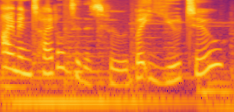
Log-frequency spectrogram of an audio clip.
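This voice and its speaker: A woman's voice: sits high, big pitch swings, normal speed, over music. A woman as a haughty, curt house cat. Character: haughty, independent, bitter female house cat. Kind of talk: character acting in a visual novel.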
